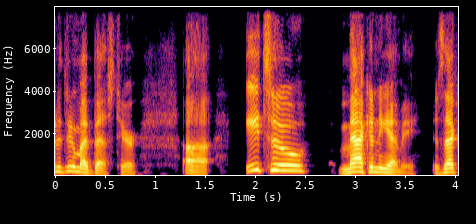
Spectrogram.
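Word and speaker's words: Eetu Mäkiniemi: Eetu Makiniemi. Is that correct? I believe that's right. Eetu Makiniemi.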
